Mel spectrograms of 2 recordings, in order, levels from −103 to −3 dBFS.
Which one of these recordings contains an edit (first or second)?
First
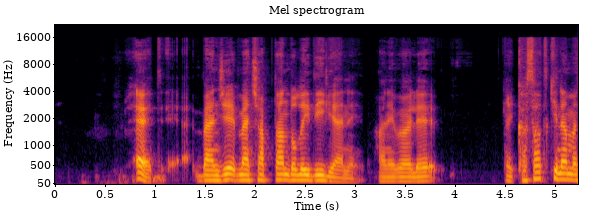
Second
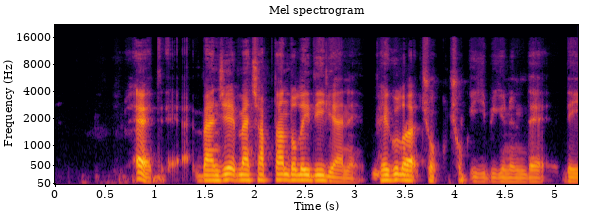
first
